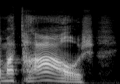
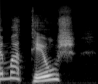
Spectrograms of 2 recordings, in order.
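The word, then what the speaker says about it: Matthäus: Que o Galvão Bueno enchia a boca para falar Mataus. E a pronúncia, a leitura com A, a com trema em alemão faz o som de E. Então é Mateus, Mateus, né?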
